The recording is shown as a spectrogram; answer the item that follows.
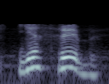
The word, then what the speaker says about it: Yathrib: Correct pronunciation is Yathrib. Calling it Yathrib is impermissible. It's a sin. Because Yathrib means a place of calamities, afflictions.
